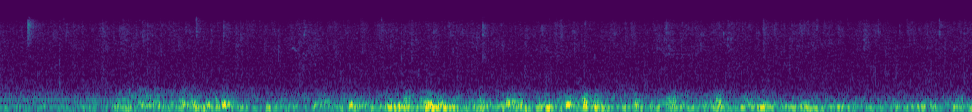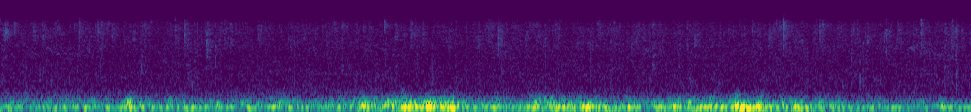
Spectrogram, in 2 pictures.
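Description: Rain falling steadily with low rolling thunder. The rumble comes in about a second in and swells twice, early on and again near the end.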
